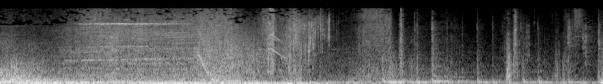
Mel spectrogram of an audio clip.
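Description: Action-film sound design: a deep boom and rumble from a sniper rifle shot under dramatic music, with falling whooshes about two seconds in and several sharp hits in the second half.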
